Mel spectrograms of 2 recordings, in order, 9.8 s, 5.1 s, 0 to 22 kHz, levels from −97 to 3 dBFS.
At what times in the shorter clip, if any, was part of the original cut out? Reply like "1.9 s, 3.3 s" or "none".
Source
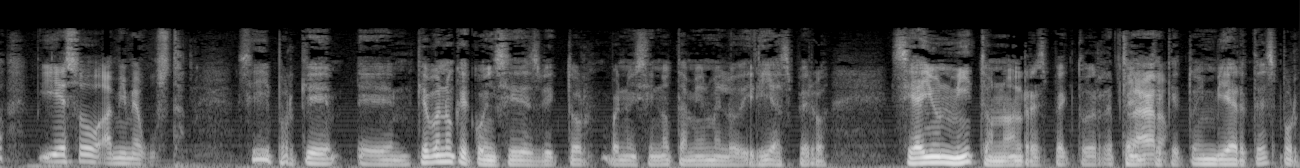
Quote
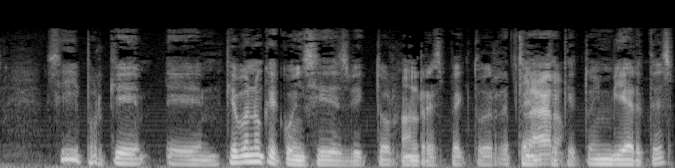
3.0 s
